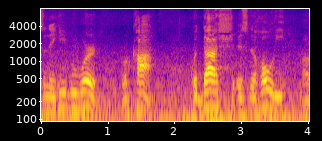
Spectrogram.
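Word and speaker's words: Qadash: Kodash is spelled Q-A-D-A-S-H, which is holy, all right.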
